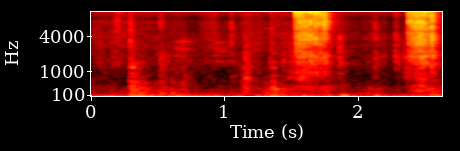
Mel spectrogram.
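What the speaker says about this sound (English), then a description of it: "And this little wrench is going to make it so much easier" A small wrench works loose the motor bolts on a 15-year-old GE washing machine, giving quiet ratcheting clicks in short bursts with a couple of brighter metallic scrapes near the end.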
